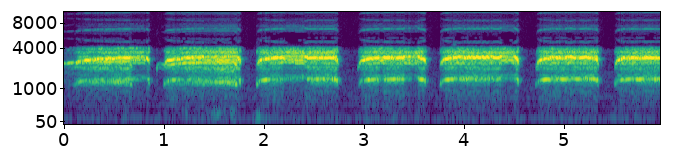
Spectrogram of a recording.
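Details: Peregrine falcon chicks about four weeks old, ringed nestlings at Cromer in June, sing for breakfast: seven loud rasping screams, each under a second, repeated almost every second with little variation.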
